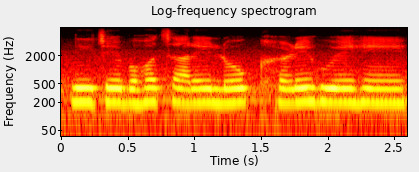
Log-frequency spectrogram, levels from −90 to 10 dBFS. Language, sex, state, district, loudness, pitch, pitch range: Hindi, female, Madhya Pradesh, Bhopal, -13 LUFS, 200 Hz, 195-205 Hz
